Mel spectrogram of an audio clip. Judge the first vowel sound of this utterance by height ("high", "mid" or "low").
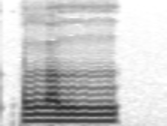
high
